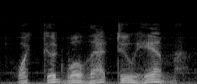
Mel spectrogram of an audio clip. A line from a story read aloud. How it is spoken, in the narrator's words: Magnan whispered, looking nervous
